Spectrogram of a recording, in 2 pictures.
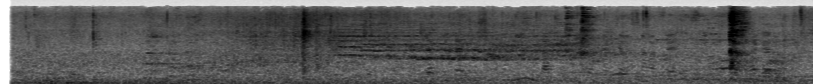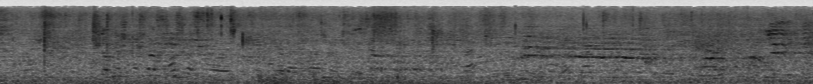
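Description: Outdoors, a crowd murmurs and chatters in the background.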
